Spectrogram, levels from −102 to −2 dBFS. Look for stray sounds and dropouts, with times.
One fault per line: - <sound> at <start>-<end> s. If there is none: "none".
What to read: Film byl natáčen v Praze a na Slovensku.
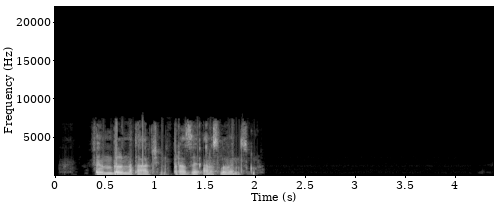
none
